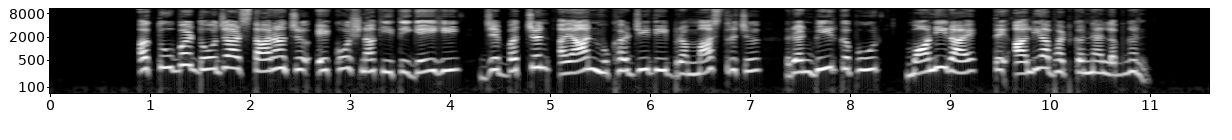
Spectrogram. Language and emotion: Dogri, neutral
